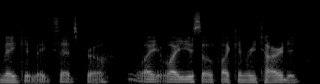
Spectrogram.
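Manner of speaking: mock pained, hurting voice. Voicing what a pained-looking dude seems to say: imitating someone in pain. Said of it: "Dude looks like he's so in pain".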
